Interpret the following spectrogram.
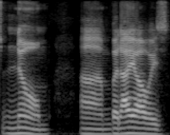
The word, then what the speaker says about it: GNOME: chat and also have it I always say gome sorry um I'll post the link here into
